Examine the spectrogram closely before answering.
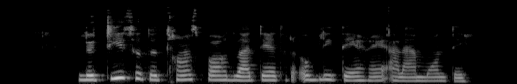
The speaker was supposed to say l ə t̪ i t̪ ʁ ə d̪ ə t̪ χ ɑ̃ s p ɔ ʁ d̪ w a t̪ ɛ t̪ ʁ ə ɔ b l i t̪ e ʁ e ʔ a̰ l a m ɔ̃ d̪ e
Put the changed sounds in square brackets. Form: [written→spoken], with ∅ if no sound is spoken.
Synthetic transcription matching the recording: l ə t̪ i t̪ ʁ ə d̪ ə t̪ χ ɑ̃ s p ɔ ʁ d̪ w a t̪ ɛ t̪ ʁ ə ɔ b l i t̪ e ʁ e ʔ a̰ l a m ɔ̃ [d̪→t̪] e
